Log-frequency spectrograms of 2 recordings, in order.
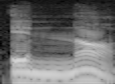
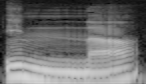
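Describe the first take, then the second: First: The kasra vowel is pronounced the Persian way. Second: The kasra vowel is pronounced the Arabic way. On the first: The speaker calls it wrong. "اینا فارسیه" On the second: The speaker calls it right. "اینا میشه عربی"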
